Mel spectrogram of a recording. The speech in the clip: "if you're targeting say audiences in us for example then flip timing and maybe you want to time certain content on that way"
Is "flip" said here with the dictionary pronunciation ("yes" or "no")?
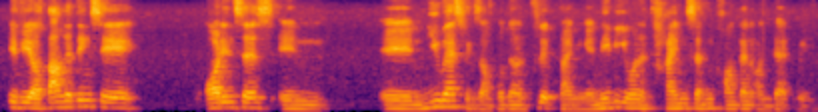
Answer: yes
